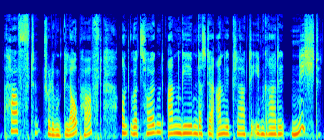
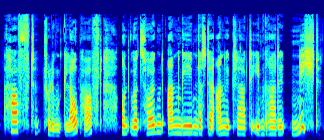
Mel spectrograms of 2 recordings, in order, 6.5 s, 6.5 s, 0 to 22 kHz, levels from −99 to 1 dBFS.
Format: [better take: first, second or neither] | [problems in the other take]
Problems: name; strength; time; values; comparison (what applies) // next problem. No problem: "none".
first | thin; very; fading below 400 Hz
